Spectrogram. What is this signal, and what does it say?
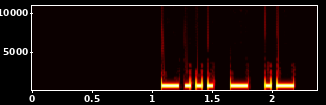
Morse code, heard as a keyed tone, about 25 wpm, 700 Hz. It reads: BTA
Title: All Cut Numbers - 3-Digit 25wpm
